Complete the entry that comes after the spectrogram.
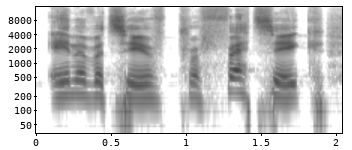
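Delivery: ordinary talk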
